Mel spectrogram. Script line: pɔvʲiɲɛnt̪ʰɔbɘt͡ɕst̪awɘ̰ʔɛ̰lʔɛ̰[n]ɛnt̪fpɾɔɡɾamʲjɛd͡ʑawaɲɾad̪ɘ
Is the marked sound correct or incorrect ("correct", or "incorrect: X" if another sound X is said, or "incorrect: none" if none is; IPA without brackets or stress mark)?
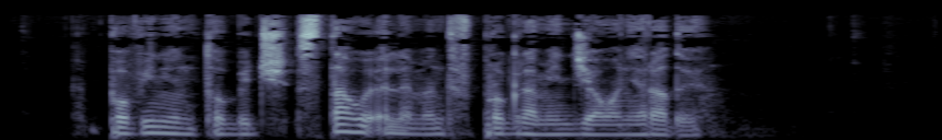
incorrect: m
